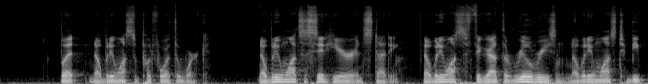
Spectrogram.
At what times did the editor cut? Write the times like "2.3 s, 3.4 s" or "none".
2.2 s, 4.1 s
